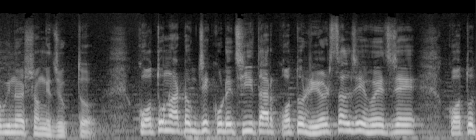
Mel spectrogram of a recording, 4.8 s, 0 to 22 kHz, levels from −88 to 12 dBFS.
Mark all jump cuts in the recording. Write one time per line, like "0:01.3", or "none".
none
